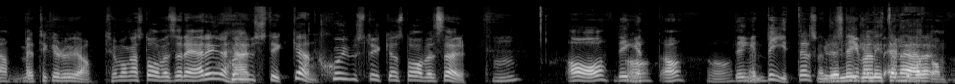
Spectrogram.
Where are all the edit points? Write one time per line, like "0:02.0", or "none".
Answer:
0:01.0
